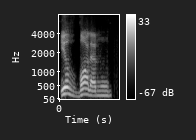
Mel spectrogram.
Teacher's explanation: Kemudian zal ada sifat rakhawah, sifat melepaskan suara, ya, tetapi dha tebal pula, ya, dha sifat rakhawah juga tetapi dalam keadaan isti'la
